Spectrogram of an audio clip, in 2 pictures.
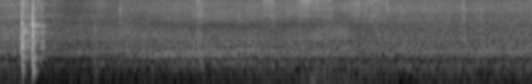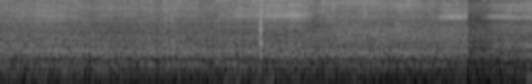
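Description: Honeybees buzzing steadily around an opened hive, a continuous drone. A sharp double knock right at the start, and a faint tick about eight seconds in.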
